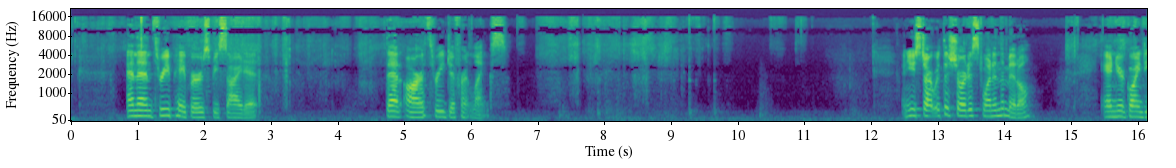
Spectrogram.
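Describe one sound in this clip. Paper strips rustle and slide on a wooden table.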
